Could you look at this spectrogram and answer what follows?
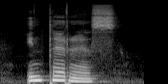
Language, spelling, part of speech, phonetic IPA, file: Ukrainian, інтерес, noun, [inteˈrɛs], Uk-інтерес.ogg
- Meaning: interest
